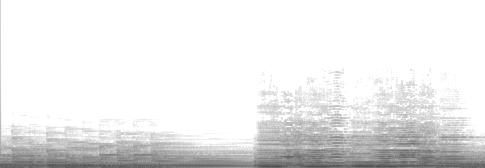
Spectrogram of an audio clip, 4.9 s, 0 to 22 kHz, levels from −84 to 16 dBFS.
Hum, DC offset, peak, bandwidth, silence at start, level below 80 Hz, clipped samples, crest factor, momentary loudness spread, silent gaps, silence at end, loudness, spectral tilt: none; under 0.1%; -10 dBFS; 8.6 kHz; 0 s; -42 dBFS; under 0.1%; 12 dB; 7 LU; none; 0 s; -22 LUFS; -7.5 dB/octave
